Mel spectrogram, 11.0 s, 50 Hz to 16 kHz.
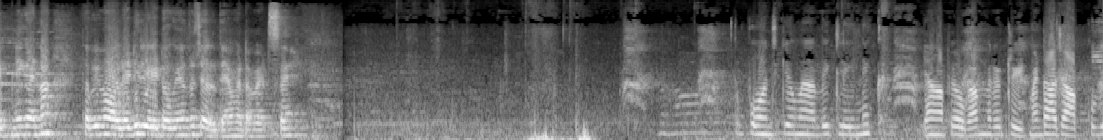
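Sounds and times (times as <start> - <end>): low wind rumble on microphone: 5.0 - 6.2
crow cawing: 6.2 - 7.4, 8.8 - 11.0.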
